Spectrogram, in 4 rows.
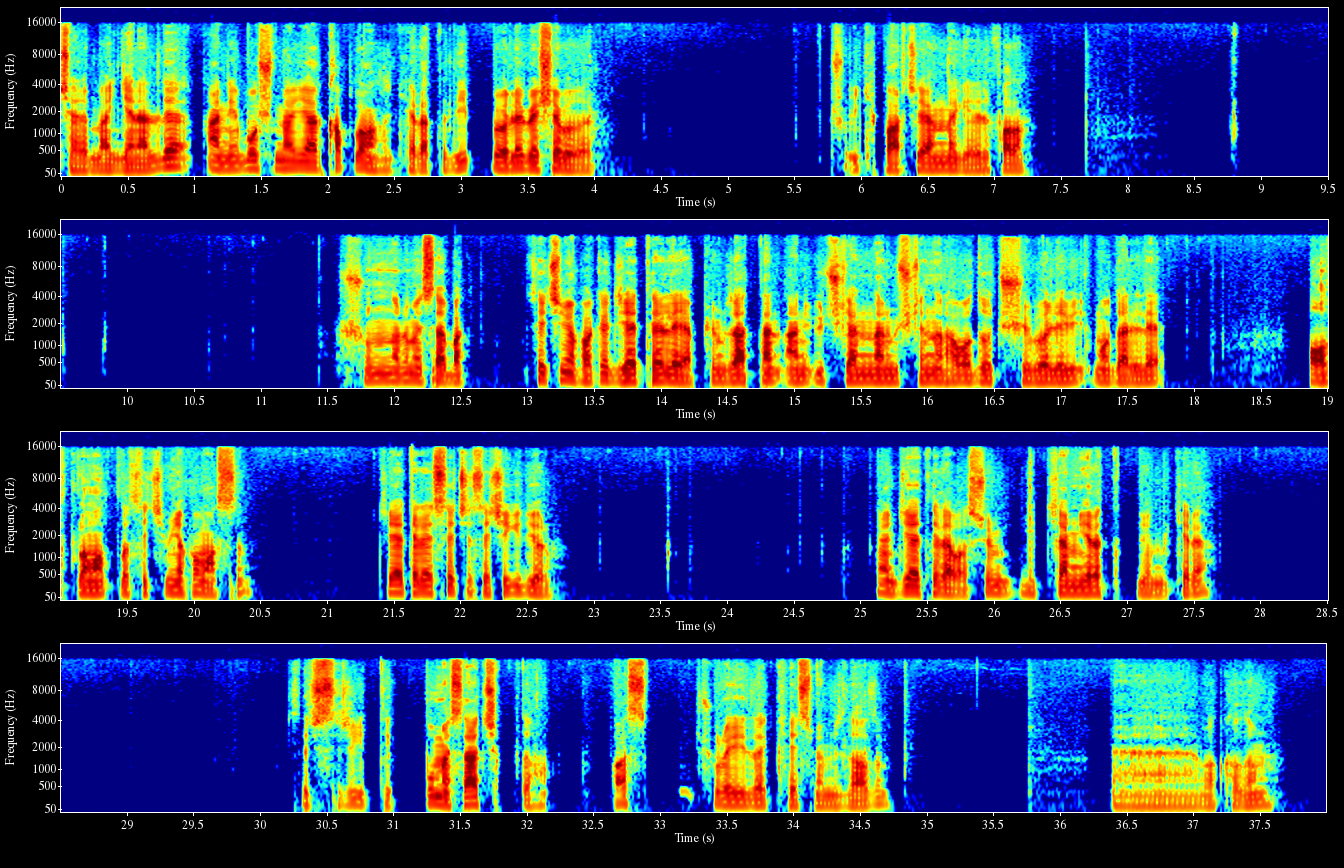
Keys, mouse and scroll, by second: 0.3 a, 0.9 click, 1.6 l, 2.8 a, 4.2 u, 5.9 click, 6.7 middle click, 7.2 scroll down 1, 7.4 middle click, 7.7 2, 7.9 click, 9.6 ctrl+Left, 10.1 middle click, 10.9 click, 12.4 ctrl+Left, 13.4 ctrl+click, 14.9-16.0 middle drag, 16.0 ctrl+click, 16.6 ctrl+z, 16.9-18.0 ctrl+drag, 18.4 ctrl+z, 18.9 ctrl+Left, 19.1 middle click, 19.9 ctrl+z, 20.8 ctrl+Left, 21.3 ctrl+Left, 23.7 middle click, 24.6 Left, 26.5 ctrl+Left, 27.4 ctrl+Left, 28.0 middle click, 28.8 scroll down 1, 28.8-31.8 middle drag, 31.8 a, 32.3 u, 32.8 middle click, 33.4 click, 34.2 a, 34.8 u, 35.2 middle click, 35.5-35.8 scroll down 4, 35.8-37.1 middle drag, 37.1-38.0 scroll down 2.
